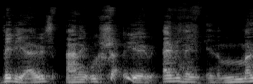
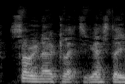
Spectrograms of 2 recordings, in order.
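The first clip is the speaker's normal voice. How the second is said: ordinary delivery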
